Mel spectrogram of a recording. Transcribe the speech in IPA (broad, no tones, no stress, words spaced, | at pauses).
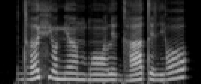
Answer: dʱɐfʲɔmʲɐ̃ː mbɔ̃lɪ ɡʱat̪ɪzjɔ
